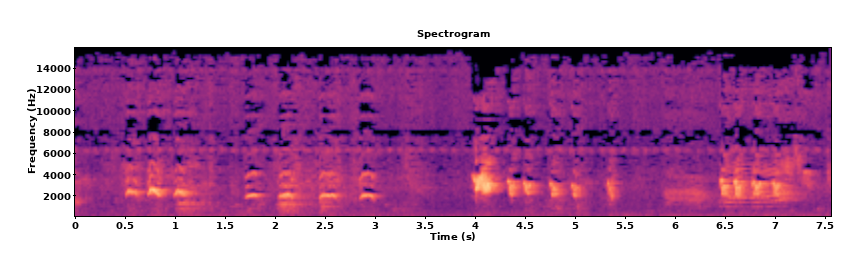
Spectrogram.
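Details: Javan Horsfield's bush lark, caged and sitting relaxed, mixes rising whistled notes, sharp high chirps and a buzzy warbled phrase in varied, irregular sequence.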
